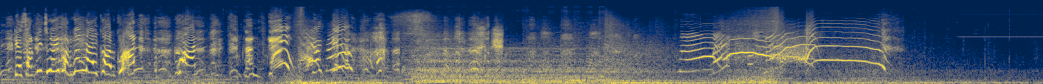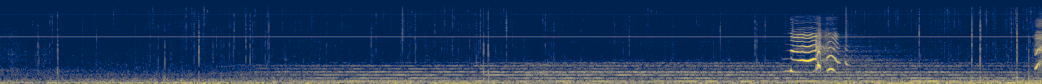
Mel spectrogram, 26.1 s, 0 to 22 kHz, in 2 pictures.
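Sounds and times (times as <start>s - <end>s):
woman screaming: 8.5s - 11.3s, 22.8s - 24.1s
high ringing tone: 12.0s - 16.4s.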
